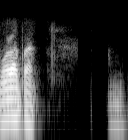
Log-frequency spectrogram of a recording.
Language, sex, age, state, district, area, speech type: Assamese, male, 60+, Assam, Charaideo, rural, conversation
